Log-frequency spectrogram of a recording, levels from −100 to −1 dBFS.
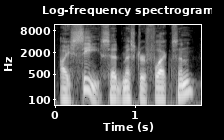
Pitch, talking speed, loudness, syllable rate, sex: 115 Hz, 165 wpm, -18 LUFS, 3.6 syllables/s, male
